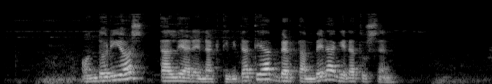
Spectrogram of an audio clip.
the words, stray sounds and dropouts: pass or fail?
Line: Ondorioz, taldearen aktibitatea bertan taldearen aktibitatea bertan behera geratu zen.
fail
